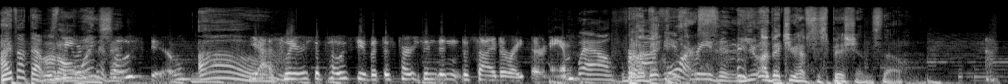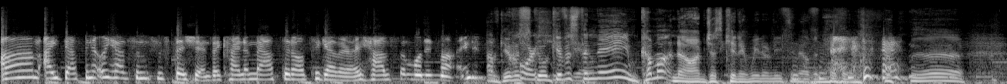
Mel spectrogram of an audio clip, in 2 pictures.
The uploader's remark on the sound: The MAGIC listeners called in to share!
